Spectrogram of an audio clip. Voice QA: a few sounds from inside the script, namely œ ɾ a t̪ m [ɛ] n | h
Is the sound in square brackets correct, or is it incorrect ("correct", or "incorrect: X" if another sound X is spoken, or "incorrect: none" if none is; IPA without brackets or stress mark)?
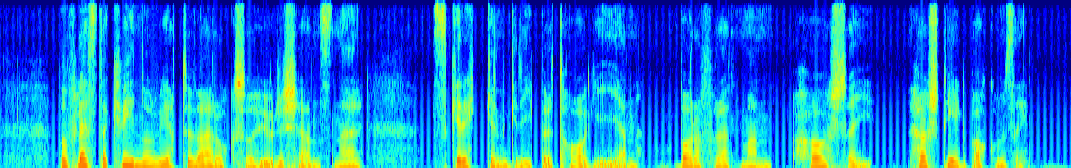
incorrect: a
